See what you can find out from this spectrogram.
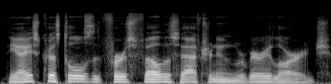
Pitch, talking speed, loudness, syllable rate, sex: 110 Hz, 200 wpm, -16 LUFS, 5.8 syllables/s, male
